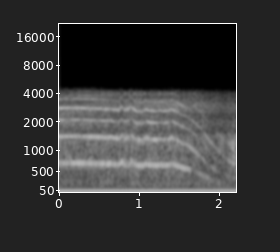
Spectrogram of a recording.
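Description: RC model speedboat's motor running flat out, a steady high-pitched whine whose pitch drops steeply near the end.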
